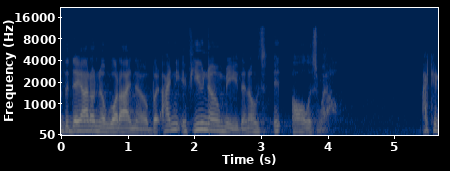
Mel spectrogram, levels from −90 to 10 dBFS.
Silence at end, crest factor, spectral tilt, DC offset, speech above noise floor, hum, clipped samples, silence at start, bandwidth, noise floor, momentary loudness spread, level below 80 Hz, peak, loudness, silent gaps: 0 s; 18 dB; -6 dB/octave; under 0.1%; 33 dB; none; under 0.1%; 0 s; 11.5 kHz; -80 dBFS; 13 LU; -88 dBFS; -30 dBFS; -48 LUFS; none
